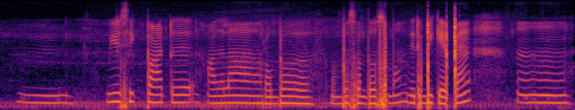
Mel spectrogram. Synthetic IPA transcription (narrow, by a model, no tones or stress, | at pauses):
mjuːsɪkpaːʈːɯɐðɛlãːɾɔmbɐɾɔmbɐsɐnd̪oːʂɐmaːʋɪɾɯmbikeːpːẽː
